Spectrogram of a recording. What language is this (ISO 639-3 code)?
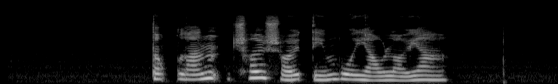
yue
